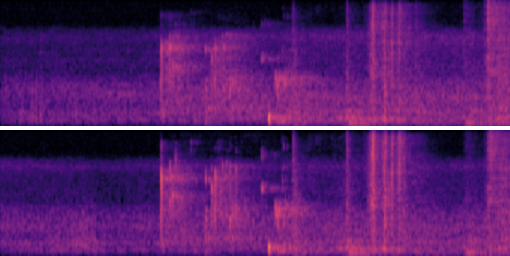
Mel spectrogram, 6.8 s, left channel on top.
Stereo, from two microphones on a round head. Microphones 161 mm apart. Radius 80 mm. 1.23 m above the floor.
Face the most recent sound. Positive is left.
turn(degrees=65)  # may be behind; listen again after turning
